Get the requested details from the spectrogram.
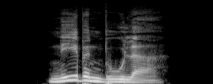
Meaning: rival (especially romantic)
- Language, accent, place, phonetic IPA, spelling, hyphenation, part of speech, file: German, Germany, Berlin, [ˈneːbn̩ˌbuːlɐ], Nebenbuhler, Ne‧ben‧buh‧ler, noun, De-Nebenbuhler.ogg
